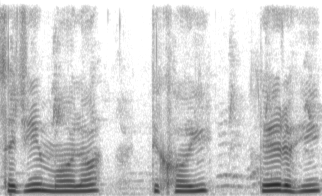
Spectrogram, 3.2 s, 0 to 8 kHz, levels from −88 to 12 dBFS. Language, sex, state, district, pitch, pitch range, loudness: Hindi, female, Himachal Pradesh, Shimla, 230 Hz, 215-240 Hz, -15 LUFS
